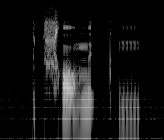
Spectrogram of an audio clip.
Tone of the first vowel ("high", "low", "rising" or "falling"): falling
